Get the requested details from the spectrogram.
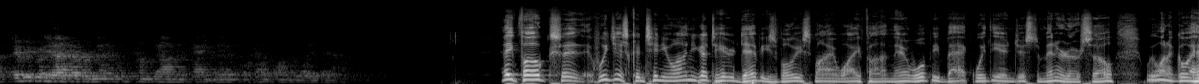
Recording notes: Live from Camp Joy Healing 3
